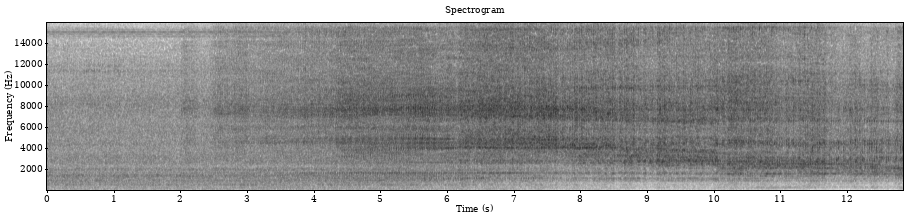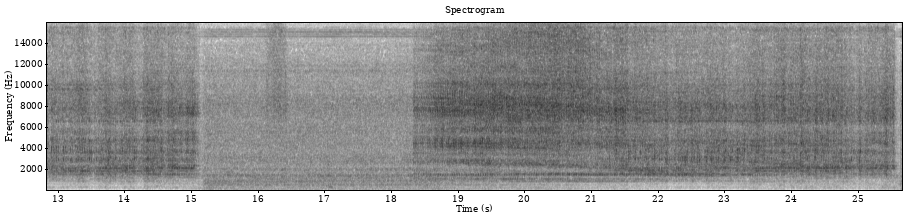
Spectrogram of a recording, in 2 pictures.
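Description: A bow gouge shapes a wooden hexagon plate spinning on a lathe, giving a loud, continuous scraping hiss of cutting with a steady motor hum, briefly easing mid-pass before resuming.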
